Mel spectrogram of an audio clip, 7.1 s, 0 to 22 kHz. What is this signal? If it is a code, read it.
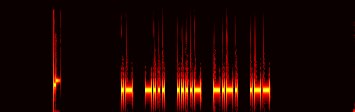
Morse code, heard as a keyed tone, about 28 wpm, spaced as for 20 wpm, 700 Hz. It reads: AB4CW
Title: USA Call Signs - 5 Characters - 2x Character Spacing - 28wpm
